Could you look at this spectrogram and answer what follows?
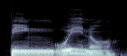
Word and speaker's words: pingüino: suena en este caso cigüeña cigüeña para agüero pingüino cigüeña paragüero pingüino la diéresis es importante conocer la dos puntos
